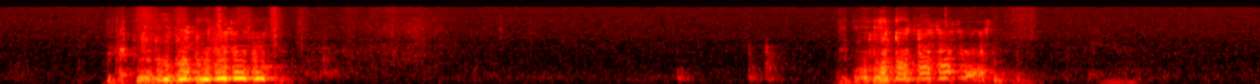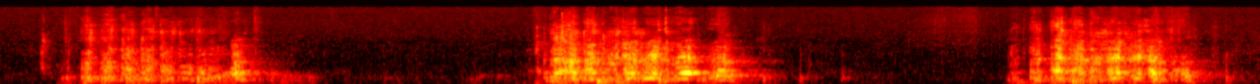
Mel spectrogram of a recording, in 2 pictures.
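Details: Father and son Maine Coon cats calling in five separate bleating, quavering meows spread irregularly across the stretch, each under a second, with silence between.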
